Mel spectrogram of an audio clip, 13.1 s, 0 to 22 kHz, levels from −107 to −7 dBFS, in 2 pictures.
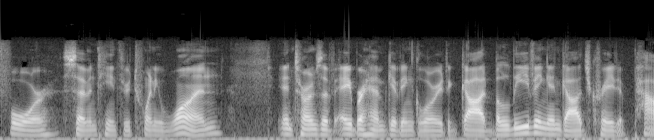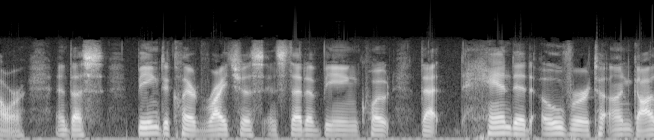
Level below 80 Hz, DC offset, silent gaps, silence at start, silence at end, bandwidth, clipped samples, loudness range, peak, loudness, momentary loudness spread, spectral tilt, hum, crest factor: -52 dBFS; 0.5%; none; 0 s; 0 s; 8 kHz; under 0.1%; 3 LU; -2 dBFS; -22 LUFS; 10 LU; -4.5 dB/octave; none; 22 dB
